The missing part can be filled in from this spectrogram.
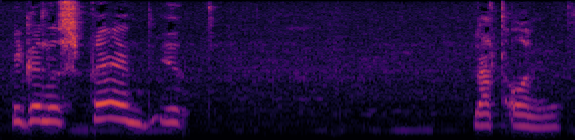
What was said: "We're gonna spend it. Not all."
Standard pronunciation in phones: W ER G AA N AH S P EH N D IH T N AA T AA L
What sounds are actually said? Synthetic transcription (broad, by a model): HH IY G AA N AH S P EH N D IH T L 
